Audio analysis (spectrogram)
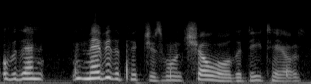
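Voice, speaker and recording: An actress playing an earnest, devoted young small-town niece in a 1950s radio drama. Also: female voice, medium pitch, expressive, normal speed, darkish tone, highs cut off, lightly acted. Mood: polite, flustered. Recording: hissy, humming 1950s radio recording.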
